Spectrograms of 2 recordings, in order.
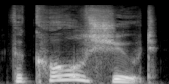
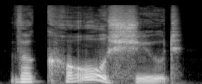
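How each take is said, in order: First: "The coal chute" high and slow, as a statement; stated answer. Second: "The coal chute" slow, as a baffled question; puzzled echo. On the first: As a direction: announce "The coal chute" with a falling end. Boy answers, friend then queries it. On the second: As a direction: repeat "The coal chute" drawn out, querying it. Friend puzzled by the term. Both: Acted.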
